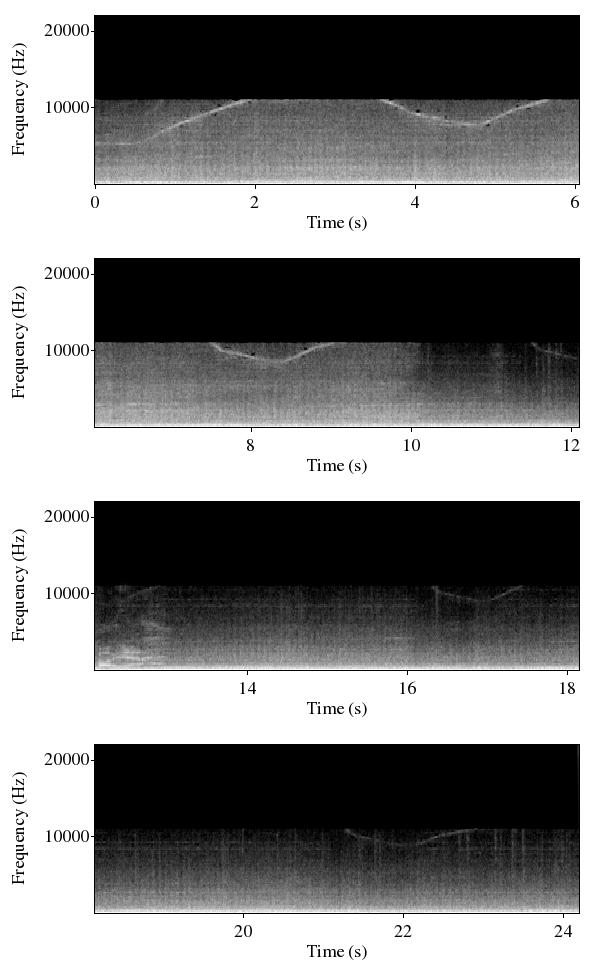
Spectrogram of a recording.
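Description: A truck engine runs loud and steady at close range just after starting in British Columbia. A low, even rumble continues with a brief hissing, air-brake-like burst partway through.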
